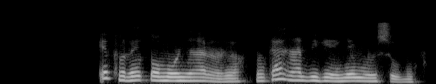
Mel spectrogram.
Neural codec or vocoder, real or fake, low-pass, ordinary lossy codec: codec, 16 kHz, 1 kbps, FreqCodec, larger model; fake; 7.2 kHz; Opus, 16 kbps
